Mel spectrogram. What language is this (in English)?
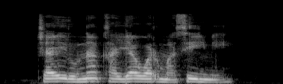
Arequipa-La Unión Quechua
